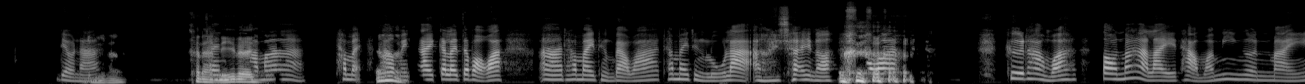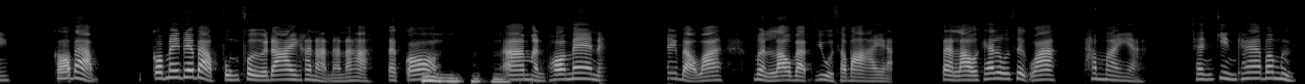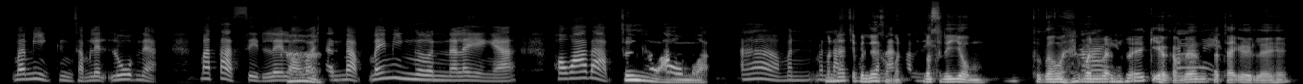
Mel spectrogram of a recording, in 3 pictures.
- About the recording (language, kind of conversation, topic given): Thai, podcast, คุณเคยมีประสบการณ์ถูกตัดสินจากอาหารที่คุณกินไหม?
- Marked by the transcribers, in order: other background noise; laughing while speaking: "ไม่ใช่"; chuckle; tapping; distorted speech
